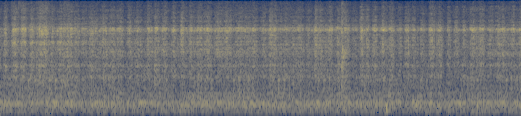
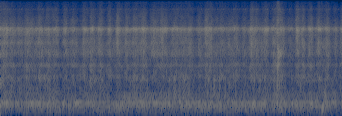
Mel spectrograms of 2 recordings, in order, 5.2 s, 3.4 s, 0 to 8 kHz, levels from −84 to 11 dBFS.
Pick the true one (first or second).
first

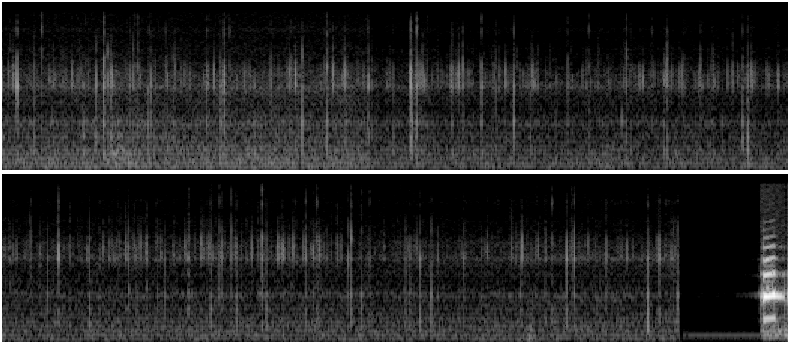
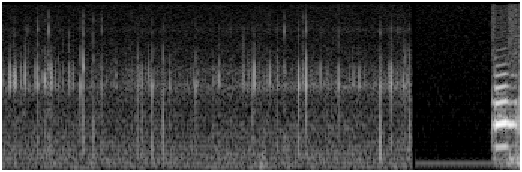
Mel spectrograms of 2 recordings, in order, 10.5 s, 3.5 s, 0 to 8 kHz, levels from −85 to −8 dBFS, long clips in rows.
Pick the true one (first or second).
second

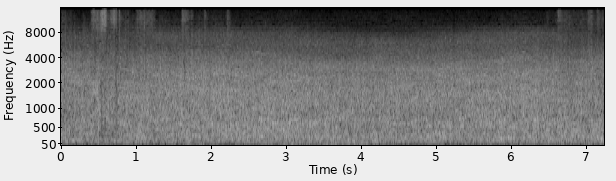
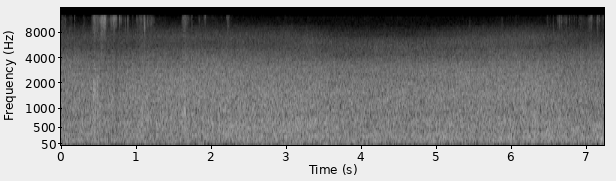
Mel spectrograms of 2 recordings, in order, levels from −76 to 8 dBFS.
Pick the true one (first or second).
second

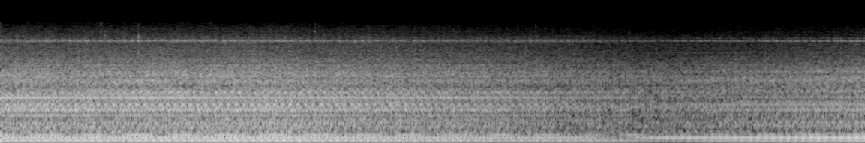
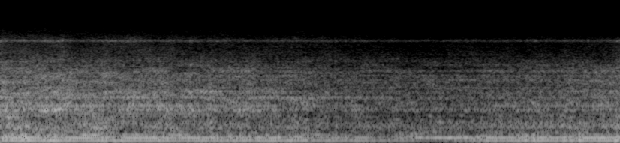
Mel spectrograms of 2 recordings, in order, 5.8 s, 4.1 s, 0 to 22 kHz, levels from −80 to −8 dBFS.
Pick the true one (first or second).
first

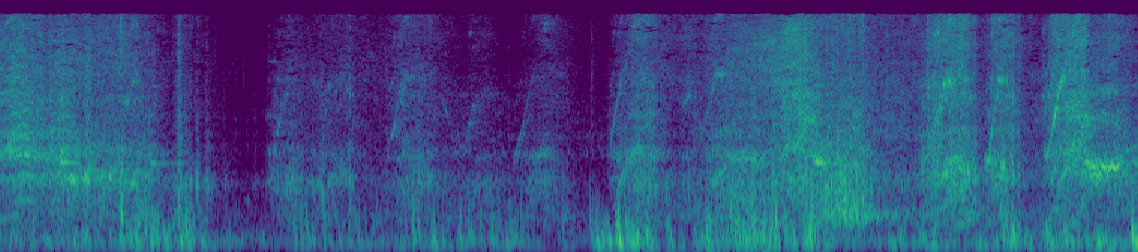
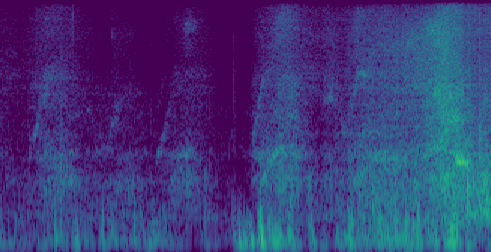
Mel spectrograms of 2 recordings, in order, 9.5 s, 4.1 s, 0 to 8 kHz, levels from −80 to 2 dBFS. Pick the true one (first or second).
first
